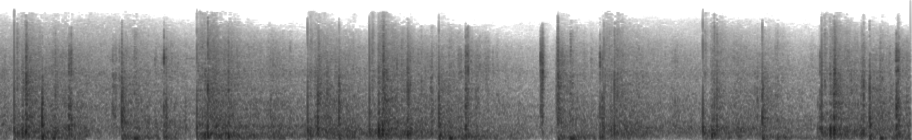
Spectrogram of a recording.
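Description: Aerial firework shells bursting in quick succession during a display: many sharp bangs, often several a second, over a continuous crackle from overlapping bursts.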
